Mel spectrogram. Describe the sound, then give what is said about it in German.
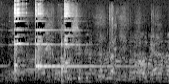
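Glasses clinking in a toast with alcohol-free sparkling wine, celebrating a newly founded cooperative at a hotel: a few bright clinks with a lingering ring, under a murmur of voices. “Jetzt wird mit alkoholfreiem Sekt auf neue Genossenschaft angestoßen.”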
